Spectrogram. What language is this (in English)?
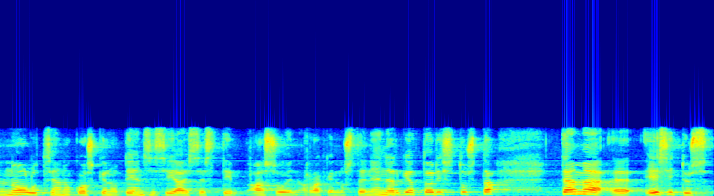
Finnish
